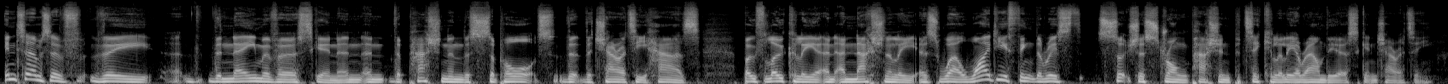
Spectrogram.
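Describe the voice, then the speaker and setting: A man with a medium-pitched voice hosts a radio interview. The sound is dry, with very little room around him. He phrases his questions conversationally, as a presenter would. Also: lively intonation, normal speed, few pauses, no echo.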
